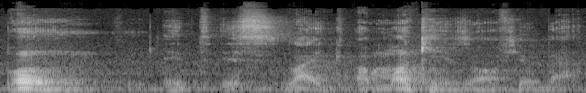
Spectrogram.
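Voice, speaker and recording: A man's voice: low-pitched, normal speed, a little mellow. A man speaking casually and emphatically as a boxing coach and podcast guest, telling personal stories and explaining with examples. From born in the US, early childhood in Haiti, then raised in New York. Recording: echoey room with faint background noise.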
